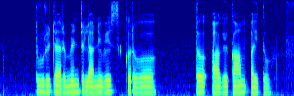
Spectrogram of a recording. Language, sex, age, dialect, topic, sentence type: Magahi, female, 36-40, Central/Standard, banking, statement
